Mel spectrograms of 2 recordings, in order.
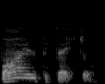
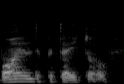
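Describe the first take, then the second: First: The final d of boiled is dropped. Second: The final d of boiled is clearly pronounced. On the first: The speaker calls it right. "just say boiled potato" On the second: The speaker calls it wrong. "Instead of saying boiled potato"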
